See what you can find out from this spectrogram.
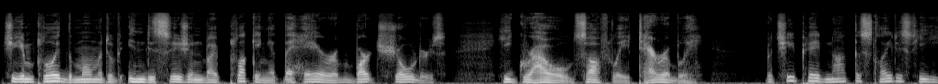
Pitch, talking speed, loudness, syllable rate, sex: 110 Hz, 160 wpm, -19 LUFS, 4.5 syllables/s, male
